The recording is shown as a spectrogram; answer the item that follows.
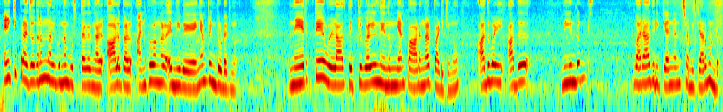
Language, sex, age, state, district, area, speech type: Malayalam, female, 18-30, Kerala, Palakkad, rural, spontaneous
